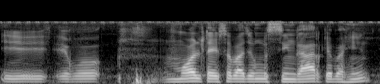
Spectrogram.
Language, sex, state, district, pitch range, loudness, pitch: Bhojpuri, male, Jharkhand, Palamu, 125-135 Hz, -17 LUFS, 130 Hz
